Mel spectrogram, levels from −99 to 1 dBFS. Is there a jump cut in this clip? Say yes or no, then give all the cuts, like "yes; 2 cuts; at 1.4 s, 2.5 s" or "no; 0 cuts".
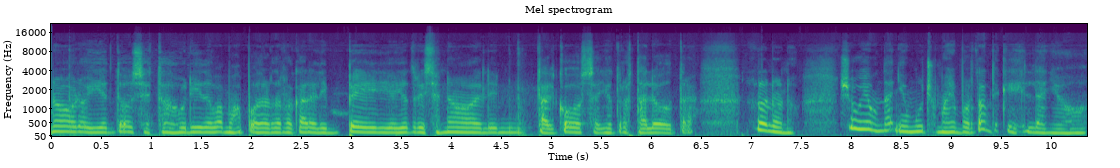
no; 0 cuts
